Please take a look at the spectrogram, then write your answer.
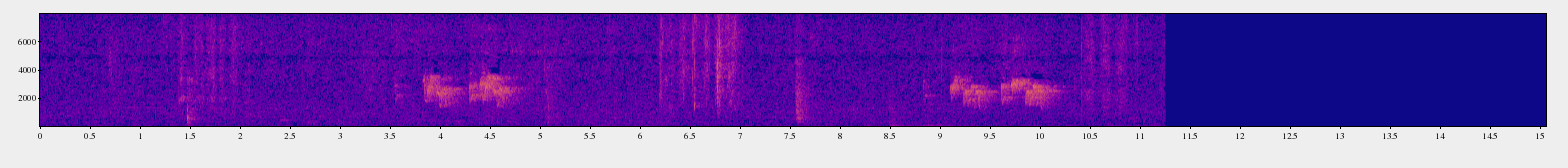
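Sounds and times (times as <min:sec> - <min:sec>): bird chirping faintly: 0:01.8 - 0:05.0, 0:08.6 - 0:10.6.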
